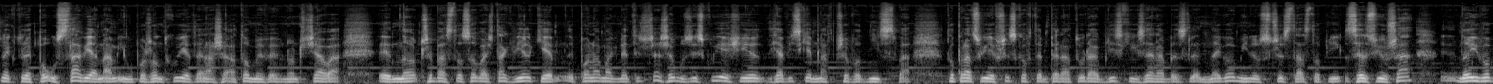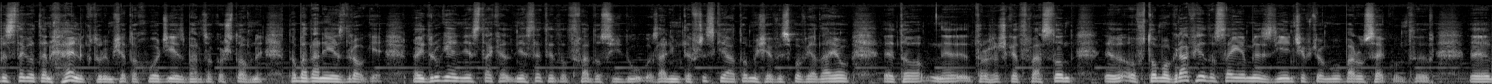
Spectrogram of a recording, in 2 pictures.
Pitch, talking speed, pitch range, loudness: 140 Hz, 160 wpm, 130-150 Hz, -22 LUFS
